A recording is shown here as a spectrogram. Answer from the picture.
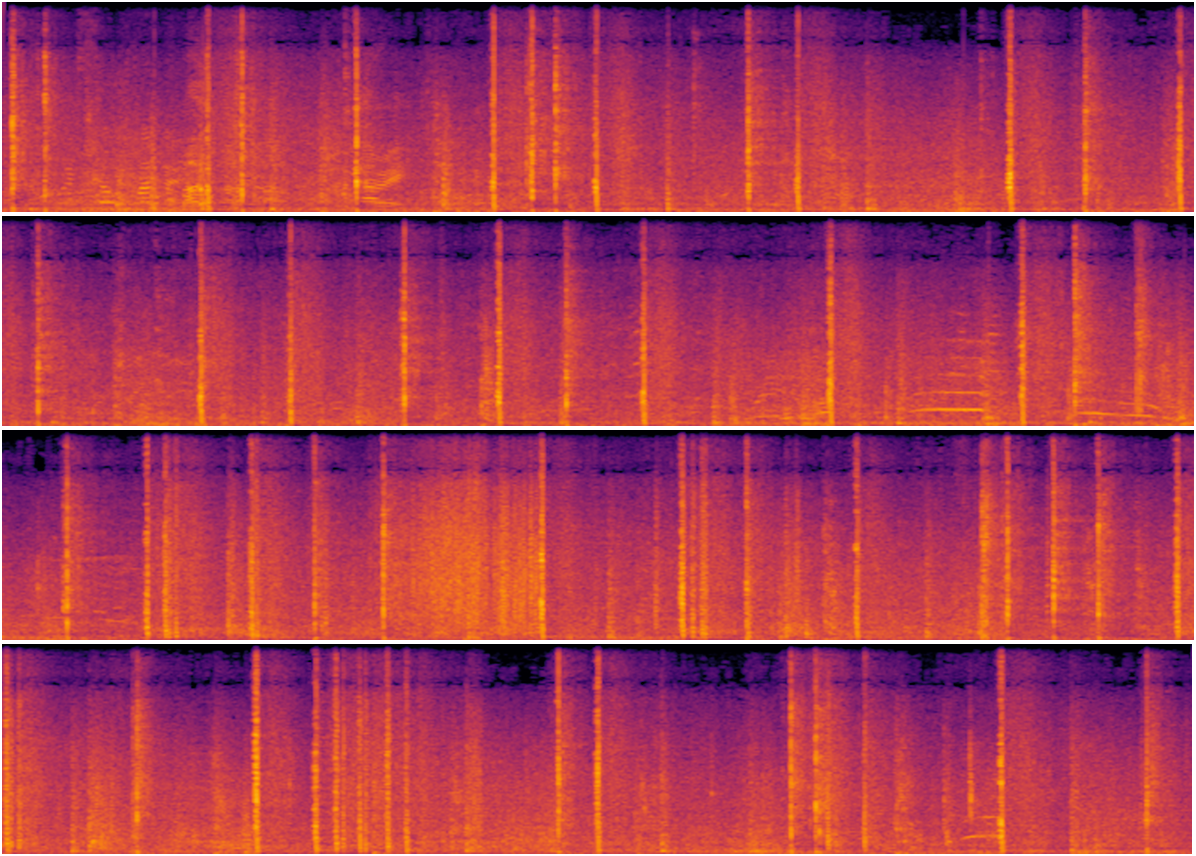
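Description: Fireworks going off close by, a continuous run of sharp bangs and crackles several times a second, with a denser burst of crackling a little past the middle.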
